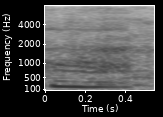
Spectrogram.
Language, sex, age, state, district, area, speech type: Sanskrit, female, 18-30, Kerala, Thrissur, urban, spontaneous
